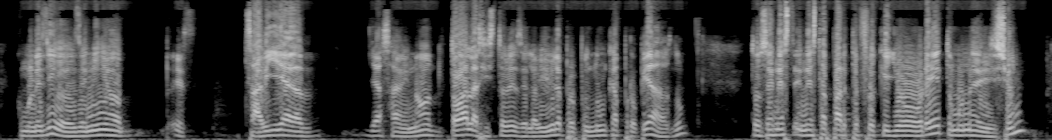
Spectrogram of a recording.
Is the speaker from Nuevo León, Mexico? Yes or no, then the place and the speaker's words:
no; Toluca, State of Mexico, Mexico; yo soy de Toluca y de la iglesia de Toluca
